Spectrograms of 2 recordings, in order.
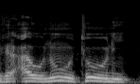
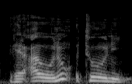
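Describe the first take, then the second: First: فرعون ائتوني with hamza turned into a long oo; Warsh reading. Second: فرعون ائتوني with a glottal stop closing نو before توني; original form with hamza. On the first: Teacher demonstrating Warsh recitation, فرعون ائتوني with long oo replacing hamza. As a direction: glide from نو to توني on a held oo, no glottal stop. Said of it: "إذا قرأنا بورش". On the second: Teacher showing the original form, فرعون ائتوني with the hamza sounded. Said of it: "الأصل". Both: Shown as a demonstration.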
